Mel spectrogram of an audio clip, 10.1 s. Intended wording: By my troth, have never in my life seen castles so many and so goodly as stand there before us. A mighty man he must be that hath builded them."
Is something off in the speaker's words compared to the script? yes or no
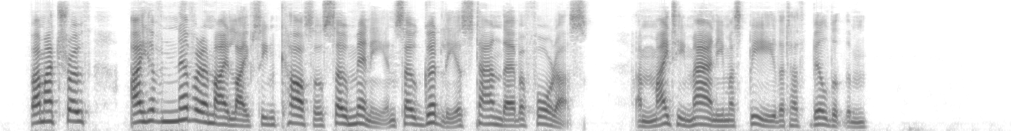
yes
